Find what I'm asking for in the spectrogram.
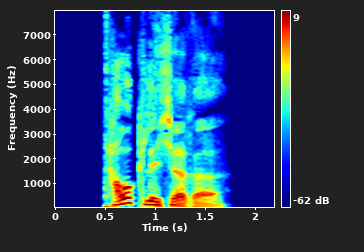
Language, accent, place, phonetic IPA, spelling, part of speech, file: German, Germany, Berlin, [ˈtaʊ̯klɪçəʁə], tauglichere, adjective, De-tauglichere.ogg
- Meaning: inflection of tauglich: 1. strong/mixed nominative/accusative feminine singular comparative degree 2. strong nominative/accusative plural comparative degree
